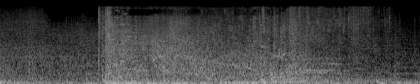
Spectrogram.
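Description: A loud blast bursts and crackles.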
